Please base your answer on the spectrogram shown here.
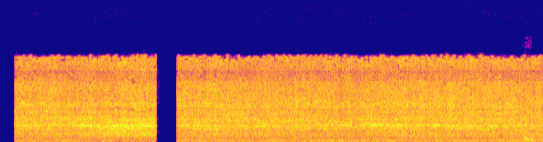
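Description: A very long Indian Railways Anaconda goods train rumbles past close by with a loud, steady roar that drops out briefly before resuming.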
